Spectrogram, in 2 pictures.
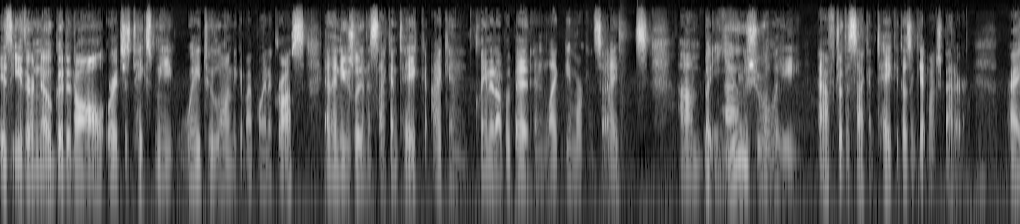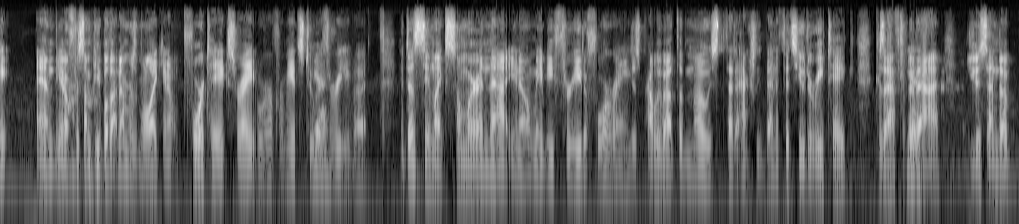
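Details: Adult male speaker; normal conversational speech.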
